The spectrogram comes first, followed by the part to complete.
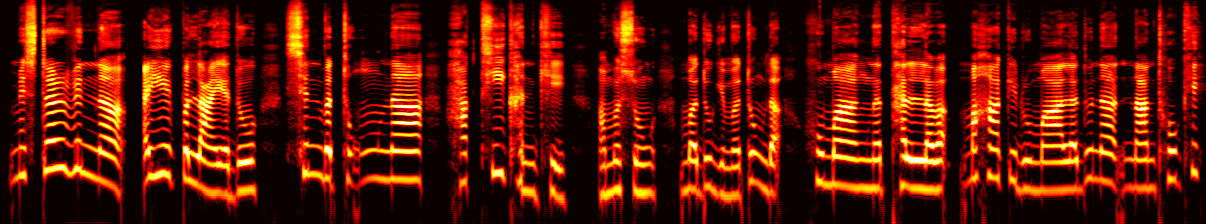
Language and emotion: Manipuri, disgusted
